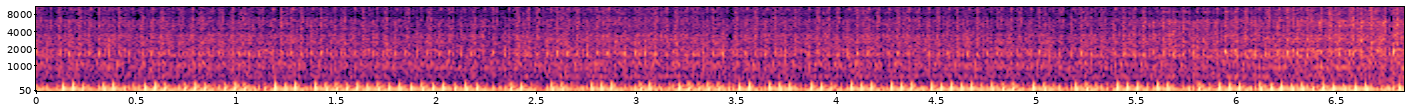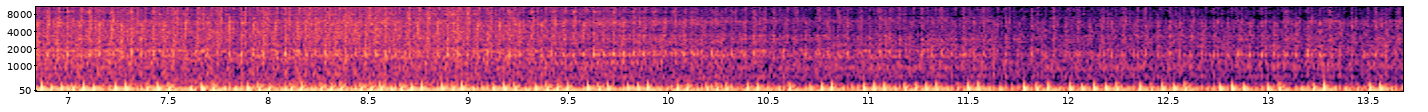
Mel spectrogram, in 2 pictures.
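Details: 1969 Triumph T100C after rebuild, started cold on one kick: even, steady low thump idling cold with light blips, no knocks or rattles; clean, normal healthy warm-up.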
